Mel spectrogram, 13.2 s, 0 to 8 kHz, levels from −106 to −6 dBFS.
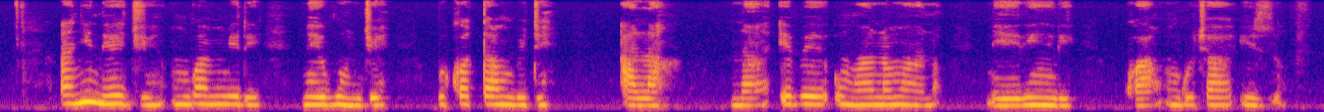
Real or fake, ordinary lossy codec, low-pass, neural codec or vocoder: real; none; none; none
